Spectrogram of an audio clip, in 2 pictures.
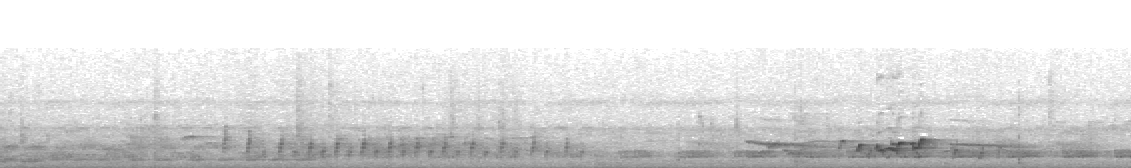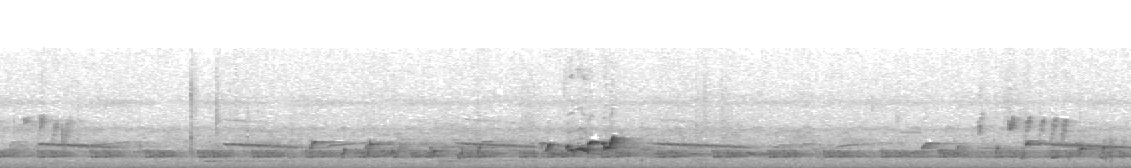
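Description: Wild birds calling over a steady, rapidly pulsing chorus: short falling whistled notes repeat every second or two, with two louder bursts of chattering calls about nine and seventeen seconds in.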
